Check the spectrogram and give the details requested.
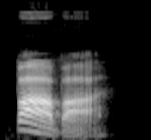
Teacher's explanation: Father translates as 爸爸, and is pronounced using the falling tone.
